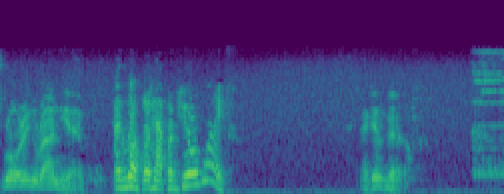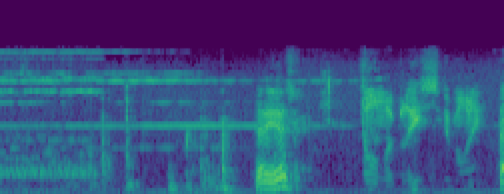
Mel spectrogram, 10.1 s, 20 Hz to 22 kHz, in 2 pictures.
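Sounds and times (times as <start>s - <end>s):
speech: 0.0s - 2.4s, 3.6s - 4.2s, 7.6s - 8.2s, 9.2s - 10.0s
telephone bell ringing at a police station switchboard: 4.7s - 10.0s.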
